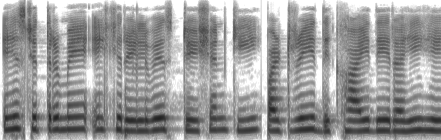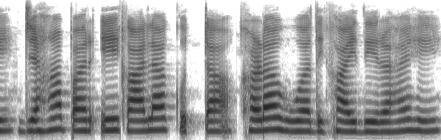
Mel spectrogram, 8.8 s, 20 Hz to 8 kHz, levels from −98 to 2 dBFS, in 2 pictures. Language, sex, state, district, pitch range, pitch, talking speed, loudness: Hindi, female, Jharkhand, Sahebganj, 220-245 Hz, 230 Hz, 155 wpm, -20 LUFS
